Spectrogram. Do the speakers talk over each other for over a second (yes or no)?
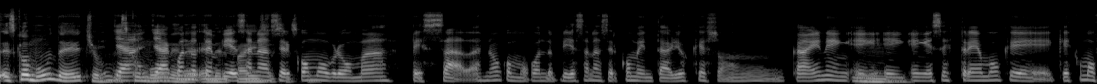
yes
